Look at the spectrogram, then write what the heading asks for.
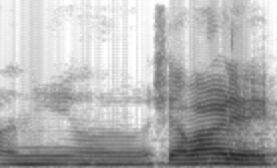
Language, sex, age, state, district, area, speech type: Goan Konkani, female, 18-30, Goa, Murmgao, urban, spontaneous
